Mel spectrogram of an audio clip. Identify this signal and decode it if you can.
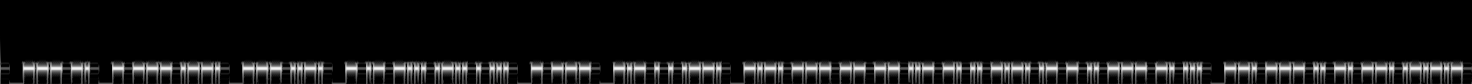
Morse code, heard as a keyed tone, about 36 wpm, 750 Hz. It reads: ON TOP OF TABLES TO KEEP COMMUNICATIONS GOING.
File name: Morse / 35WPM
